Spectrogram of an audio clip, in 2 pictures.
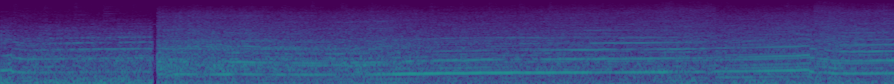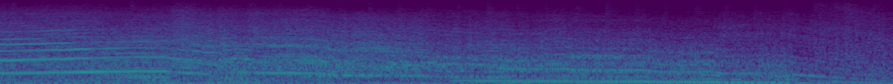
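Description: Race cars circling a track in a racing video game, a loud sustained engine whine rising through gears, then dropping and sweeping downward near the end, with faint tire noise and no talking.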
